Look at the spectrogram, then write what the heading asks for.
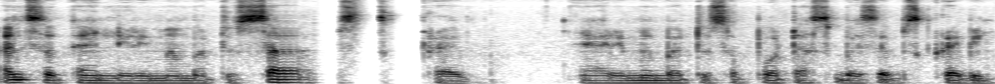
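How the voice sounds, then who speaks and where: A man speaks with a very deep, low pitch and a dark, mellow tone that is somewhat breathy. His delivery is a flat monotone at a moderate pace. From Kenya. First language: Ekegusii. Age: 30s. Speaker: live streamer. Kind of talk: live stream chat reading. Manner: hesitant, many fillers.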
